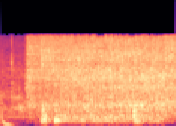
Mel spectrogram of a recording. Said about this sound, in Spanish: Abro el grifo. Cierro el grifo. Bebo agua.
